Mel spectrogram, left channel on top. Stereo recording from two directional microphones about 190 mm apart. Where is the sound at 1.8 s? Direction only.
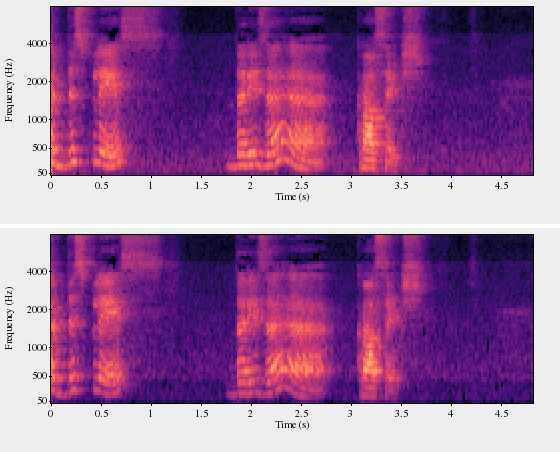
10° right (ahead or behind).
